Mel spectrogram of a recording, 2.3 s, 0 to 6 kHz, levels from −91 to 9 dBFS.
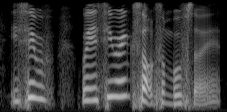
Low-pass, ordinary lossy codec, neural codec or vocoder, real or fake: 5.4 kHz; none; none; real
